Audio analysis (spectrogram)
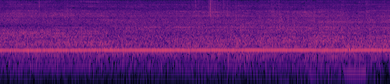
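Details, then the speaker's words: Kenmore vacuum cleaner powerhead after belt replacement, cleaning and reassembly: steady, even motor whine with smooth airflow rush, no rattle, slap or grinding; normal running, much quieter than before. "As you can see, it's working better, and it's a hell of a lot quieter."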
